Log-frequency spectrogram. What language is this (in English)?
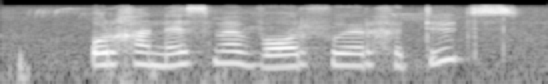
Afrikaans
